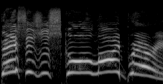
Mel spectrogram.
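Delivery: high-pitched shout. Insisting they don't know while in a school library: shouting. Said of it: "Could you please stop shouting?".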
